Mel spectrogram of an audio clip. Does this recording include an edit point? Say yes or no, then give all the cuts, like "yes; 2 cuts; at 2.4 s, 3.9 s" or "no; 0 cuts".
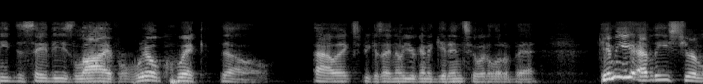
no; 0 cuts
